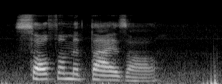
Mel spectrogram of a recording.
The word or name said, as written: Sulfamethizole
